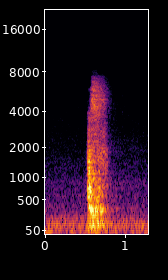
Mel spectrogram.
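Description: A single sneeze from someone at a religious lesson on Islamic jurisprudence bursts out as one short, breathy blast, loud against the quiet and followed by no talk.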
